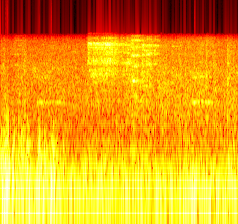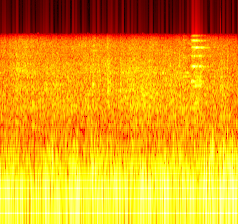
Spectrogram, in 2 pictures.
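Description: Freight cars of a long train rolling past close by: a steady, heavy rumble of wheels on rail. High-pitched metallic squeals break in for about a second, about two seconds in and again near the end, typical of wheel flanges squealing.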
